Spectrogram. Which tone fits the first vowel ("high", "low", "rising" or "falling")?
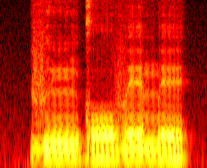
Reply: low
